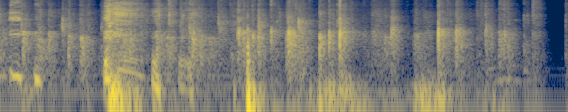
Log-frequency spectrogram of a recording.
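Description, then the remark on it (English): A church audience claps together in a dense, uneven burst of hand claps, fairly loud, with a few stronger slaps standing out and voices mixed into the clatter. “You can clap.”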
